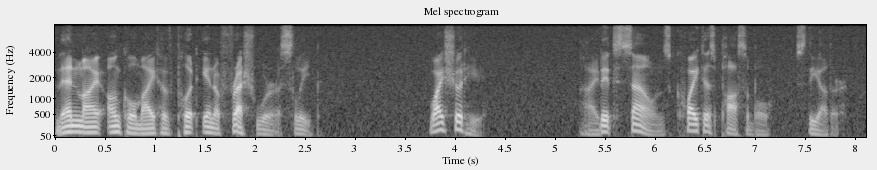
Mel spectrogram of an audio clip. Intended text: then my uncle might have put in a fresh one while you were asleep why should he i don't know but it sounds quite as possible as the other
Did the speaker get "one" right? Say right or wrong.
wrong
